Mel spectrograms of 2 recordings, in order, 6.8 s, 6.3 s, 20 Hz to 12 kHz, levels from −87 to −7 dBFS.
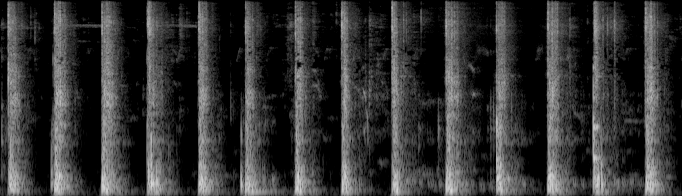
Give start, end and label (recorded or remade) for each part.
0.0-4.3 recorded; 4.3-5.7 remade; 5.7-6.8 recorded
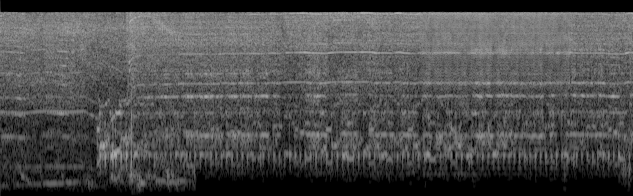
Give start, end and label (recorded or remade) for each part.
0.0-4.2 recorded; 4.2-5.7 remade; 5.7-6.3 recorded

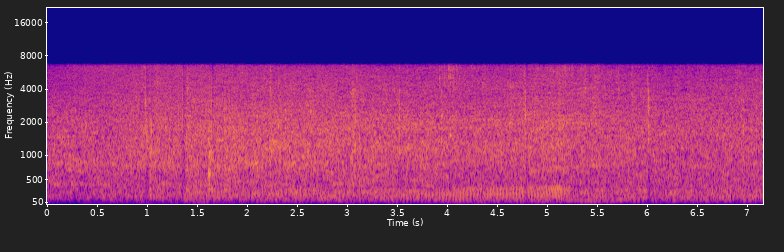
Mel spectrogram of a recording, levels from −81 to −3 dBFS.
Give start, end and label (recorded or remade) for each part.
0.0-1.6 remade; 1.6-7.2 recorded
